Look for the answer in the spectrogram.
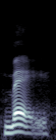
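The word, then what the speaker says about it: may (μή): It's pronounced may in the Greek language.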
